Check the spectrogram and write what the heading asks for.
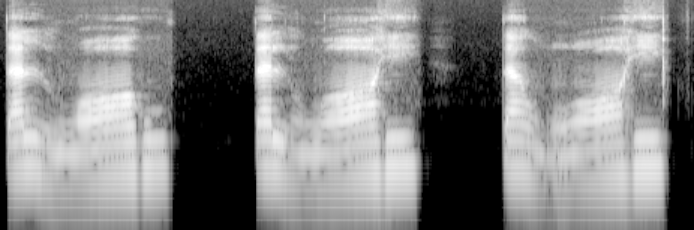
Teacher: تا باریک ہے اور لام موٹا، تو تا کو ہم باریک اٹھائیں گے اور پھر ہم لام کو موٹا اٹھائیں گے۔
